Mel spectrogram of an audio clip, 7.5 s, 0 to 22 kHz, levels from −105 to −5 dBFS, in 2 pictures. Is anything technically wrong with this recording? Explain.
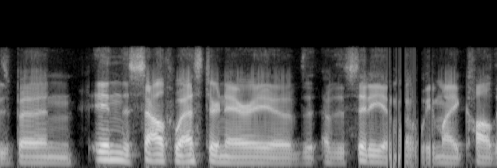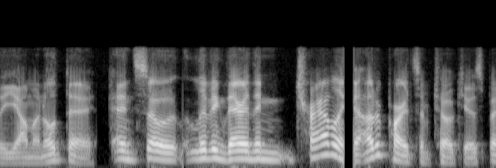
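Yes, there's packet loss on an ADPCM call, around 2.90 to 3.25 s (about 190 ms gone in short bursts, none longer than 40 ms) and at 6.30 to 6.40 s (80 ms). Dropouts get filled with silence, the G.722 decoder's predictor and step size drift from the sender's, and the speech comes back slightly distorted before settling.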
